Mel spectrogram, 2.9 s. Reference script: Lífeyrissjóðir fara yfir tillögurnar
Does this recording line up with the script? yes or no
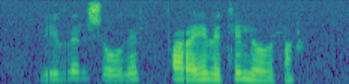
yes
